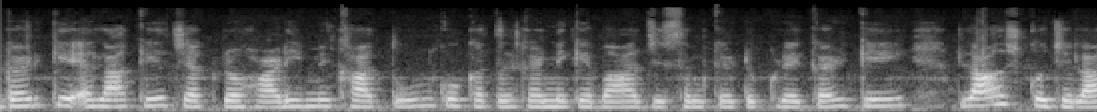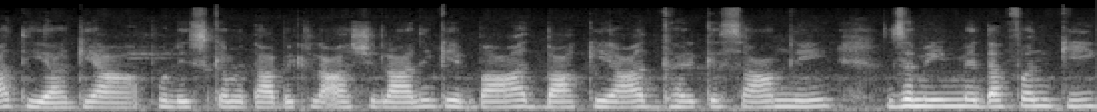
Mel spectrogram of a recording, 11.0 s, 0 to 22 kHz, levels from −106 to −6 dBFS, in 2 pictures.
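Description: Nothing stood out as a technical fault on listening to the clip.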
